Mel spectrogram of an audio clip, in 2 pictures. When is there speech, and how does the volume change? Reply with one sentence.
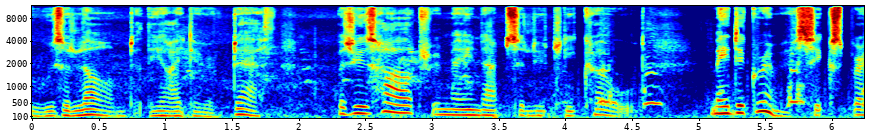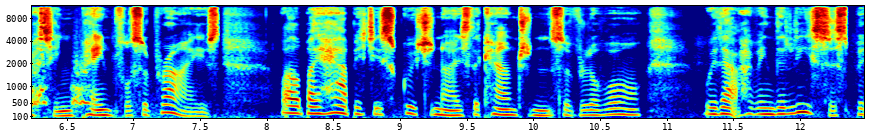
The speech can be heard from 0.0 to 12.4 s, at a steady volume.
